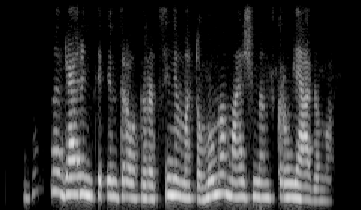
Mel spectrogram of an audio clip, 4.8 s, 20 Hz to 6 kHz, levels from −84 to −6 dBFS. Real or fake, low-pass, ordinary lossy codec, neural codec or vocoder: fake; 5.4 kHz; Opus, 32 kbps; codec, 16 kHz, 2 kbps, X-Codec, HuBERT features, trained on general audio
